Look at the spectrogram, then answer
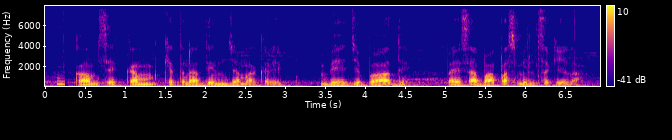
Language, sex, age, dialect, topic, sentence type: Magahi, male, 18-24, Western, banking, question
